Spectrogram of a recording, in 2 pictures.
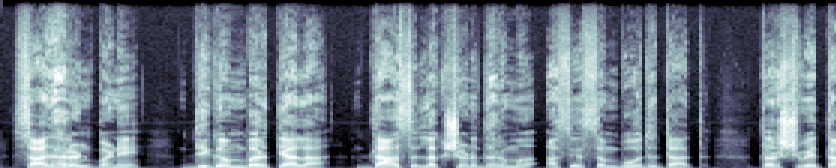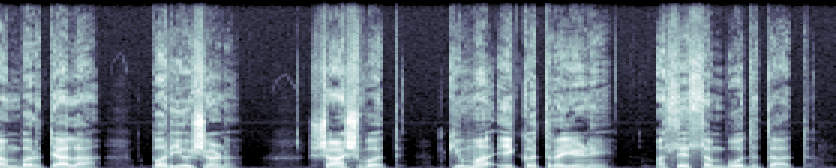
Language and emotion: Marathi, neutral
